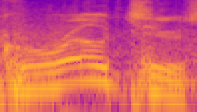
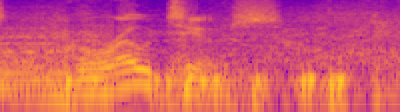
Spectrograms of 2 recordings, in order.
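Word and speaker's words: Grothues: Grotus. It's spelled G R O T H U E S. Grotus.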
